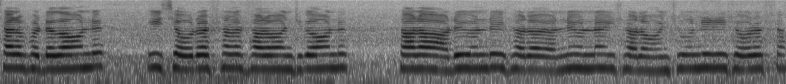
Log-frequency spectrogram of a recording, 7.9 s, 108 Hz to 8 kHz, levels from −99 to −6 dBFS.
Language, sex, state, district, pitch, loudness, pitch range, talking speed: Telugu, male, Karnataka, Bellary, 240 Hz, -18 LUFS, 235-245 Hz, 130 wpm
